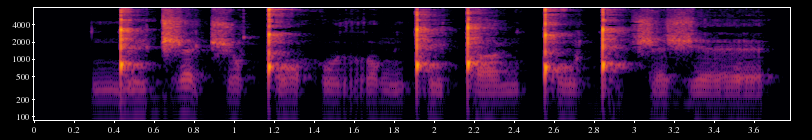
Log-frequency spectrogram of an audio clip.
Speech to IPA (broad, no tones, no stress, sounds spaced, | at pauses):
ŋ͡ǃ ɘ d͡ʒ a t͡ʃ ɔ ǃ ɔ h o r ɔ ŋ ǃʼ e ǃ a ŋ ǃʰ o ɡ͡ǃ e t͡ʃ a ʒ ɛ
